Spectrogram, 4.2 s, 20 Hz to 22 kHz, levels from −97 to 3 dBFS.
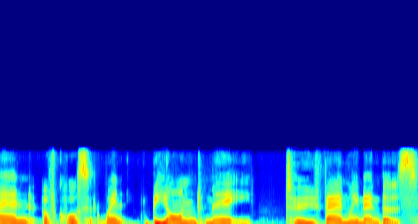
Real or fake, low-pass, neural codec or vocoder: fake; 7.2 kHz; codec, 16 kHz, 2 kbps, X-Codec, HuBERT features, trained on balanced general audio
